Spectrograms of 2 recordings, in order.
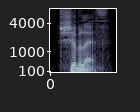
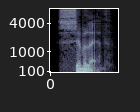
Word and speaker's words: shibboleth: said they unto him say now shibboleth and he said sibileth for he could not frame to pronounce it right then they took him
